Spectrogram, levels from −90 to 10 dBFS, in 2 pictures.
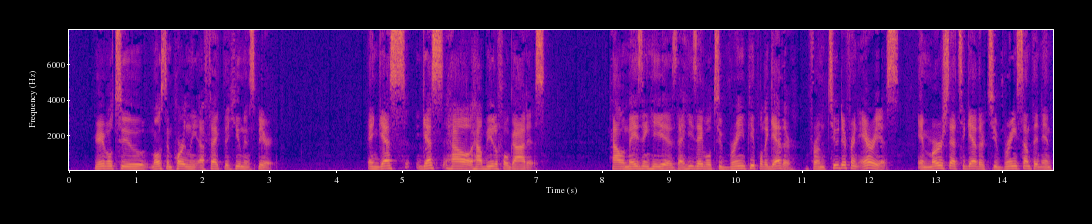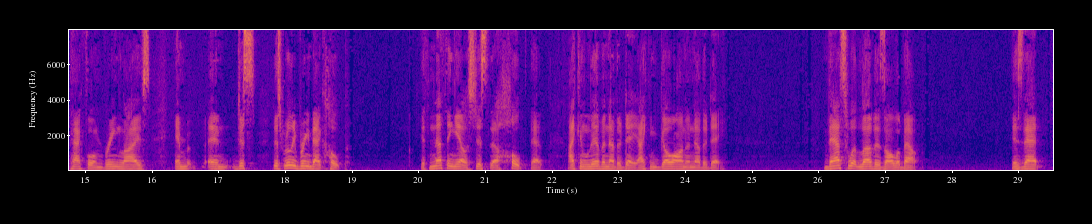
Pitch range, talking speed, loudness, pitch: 110-130 Hz, 155 wpm, -24 LUFS, 120 Hz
